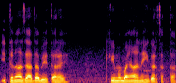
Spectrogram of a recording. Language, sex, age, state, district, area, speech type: Urdu, male, 60+, Maharashtra, Nashik, urban, spontaneous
